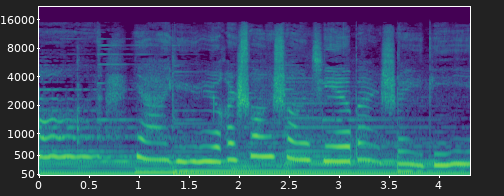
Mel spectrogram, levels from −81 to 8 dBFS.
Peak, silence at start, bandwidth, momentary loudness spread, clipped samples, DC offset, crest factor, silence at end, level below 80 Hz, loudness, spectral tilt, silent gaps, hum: -2 dBFS; 0 s; 15.5 kHz; 5 LU; under 0.1%; under 0.1%; 12 dB; 0 s; -22 dBFS; -15 LUFS; -5 dB/octave; none; none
